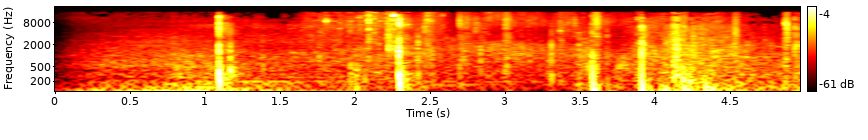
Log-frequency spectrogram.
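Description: Sharp gunshots crack close by.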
